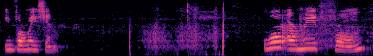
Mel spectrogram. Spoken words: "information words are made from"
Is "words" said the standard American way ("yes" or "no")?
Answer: no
